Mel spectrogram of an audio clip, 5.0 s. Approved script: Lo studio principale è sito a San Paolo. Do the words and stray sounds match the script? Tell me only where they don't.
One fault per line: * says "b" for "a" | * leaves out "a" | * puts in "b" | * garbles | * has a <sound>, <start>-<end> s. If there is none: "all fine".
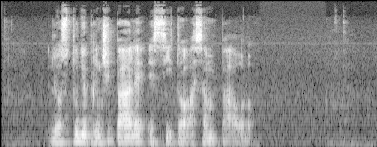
all fine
